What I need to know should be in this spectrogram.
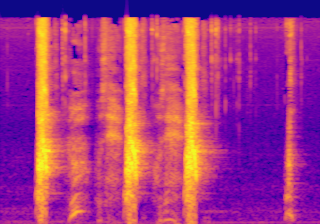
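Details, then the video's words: Pet Yorkshire Terrier barking while playing: three loud, sharp barks about a second apart, then a softer short bark, with a person talking to the dog between barks. "Yorkie barking and playing"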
